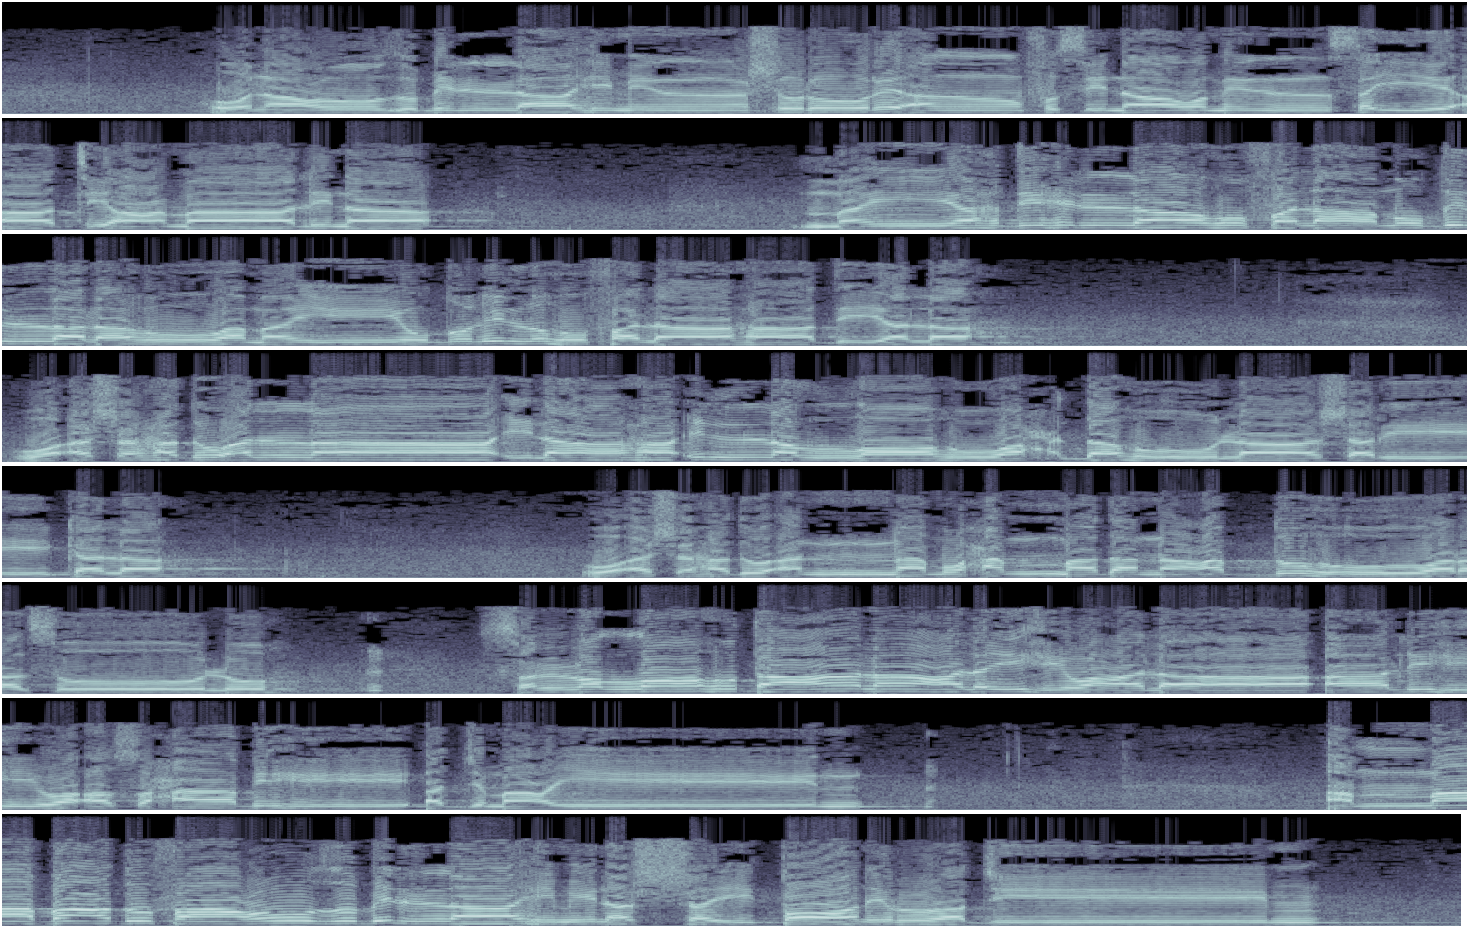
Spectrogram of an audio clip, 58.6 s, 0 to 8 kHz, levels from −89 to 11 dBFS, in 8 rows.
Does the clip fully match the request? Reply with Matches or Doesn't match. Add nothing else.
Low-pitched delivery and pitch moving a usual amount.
Doesn't match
